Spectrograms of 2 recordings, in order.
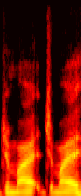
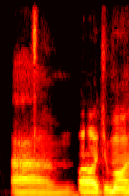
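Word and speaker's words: Jamahal: Recently Brandon Royval, who fought this weekend, and then he also interviewed Jemiah Hill. Is that how you say his name? Jamal Hill. Jamal Hill.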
